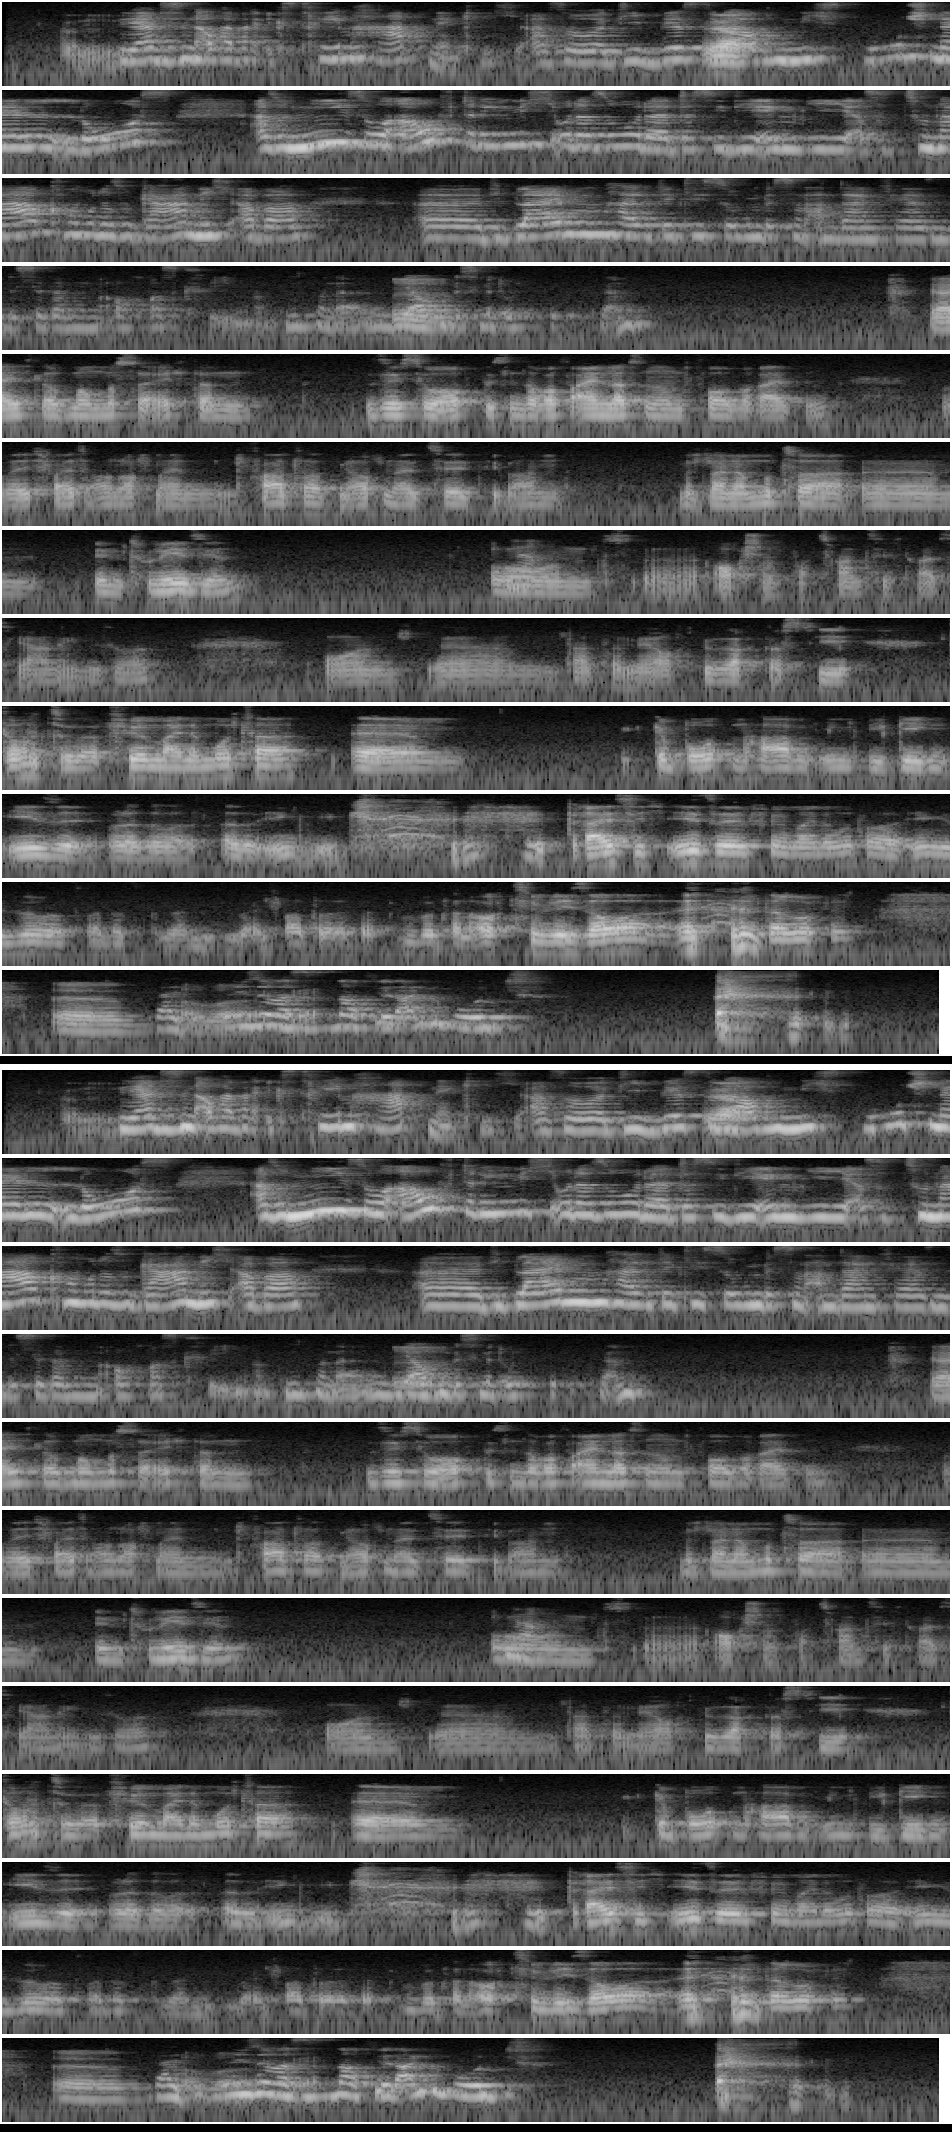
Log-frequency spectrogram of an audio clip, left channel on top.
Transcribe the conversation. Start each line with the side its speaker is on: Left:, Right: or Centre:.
Left: dann
Right: ja, die sind auch einfach extrem hartnäckig. Also die wirst
Left: ja,
Right: du da auch nicht so schnell los. Also nie so aufdringlich oder so, oder dass sie dir irgendwie also zu nahe kommen oder so gar nicht. Aber äh, die bleiben halt wirklich so ein bisschen an deinen Fersen, bis sie dann auch was kriegen. Das muss man dann irgendwie
Left: mhm.
Right: auch ein bisschen mit umgehen können.
Left: Ja, ich glaube, man muss da echt dann sich so auch ein bisschen darauf einlassen und vorbereiten. Weil ich weiß auch noch, mein Vater hat mir auch mal erzählt, die waren mit meiner Mutter, ähm, in Tunesien Und
Right: Ja.
Left: äh, auch schon vor 20 30 Jahren irgendwie sowas. Und ähm, da hat er mir auch gesagt, dass die dort sogar für meine Mutter ähm, geboten haben, irgendwie gegen Esel oder sowas. Also irgendwie <laughs> 30 Esel für meine Mutter oder irgendwie sowas war das. Und dann mein Vater wurde dann auch ziemlich sauer <laughs> daraufhin. Ähm,
Right: Halt
Left: aber
Right: böse, was
Left: ja,
Right: ist denn auch für ein Angebot?
Left: <laughs>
